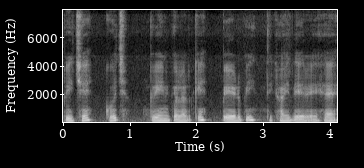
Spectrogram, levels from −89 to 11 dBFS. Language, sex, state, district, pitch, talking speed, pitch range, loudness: Hindi, male, Himachal Pradesh, Shimla, 120 Hz, 160 wpm, 110-160 Hz, -16 LUFS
